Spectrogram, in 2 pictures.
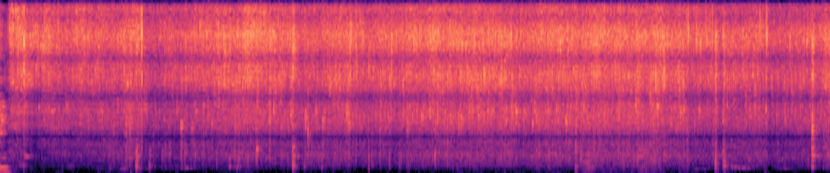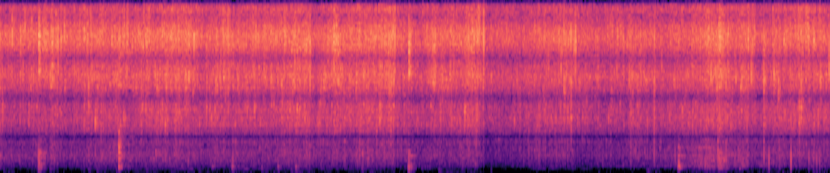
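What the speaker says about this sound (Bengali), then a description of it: "পেঁয়াজটাকে ভালো করে ভেজে নিচ্ছি" Chopped onions fry in hot oil, a loud continuous sizzle with scattered crackles and occasional stirring clinks against the pan, lasting throughout.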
